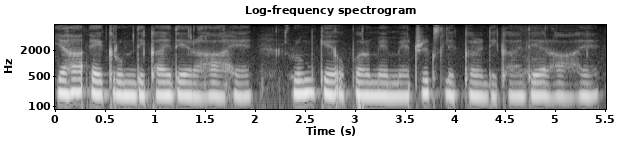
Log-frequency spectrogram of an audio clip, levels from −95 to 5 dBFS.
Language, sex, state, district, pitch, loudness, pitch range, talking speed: Hindi, female, Arunachal Pradesh, Papum Pare, 180 Hz, -15 LUFS, 175-190 Hz, 185 wpm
